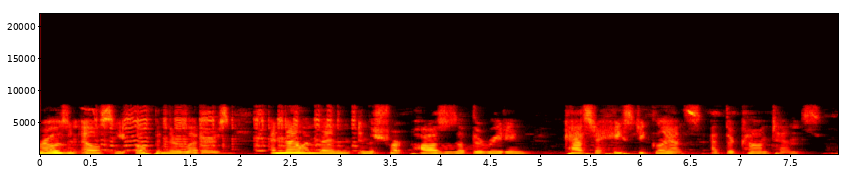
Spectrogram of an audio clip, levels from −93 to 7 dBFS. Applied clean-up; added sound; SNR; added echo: classical method WPE with log-MMSE.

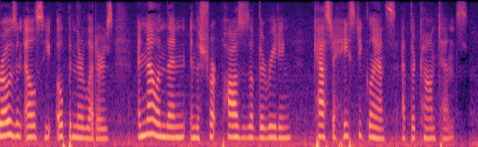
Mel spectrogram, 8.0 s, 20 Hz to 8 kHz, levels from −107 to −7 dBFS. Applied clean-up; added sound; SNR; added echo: none; none; none; none.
